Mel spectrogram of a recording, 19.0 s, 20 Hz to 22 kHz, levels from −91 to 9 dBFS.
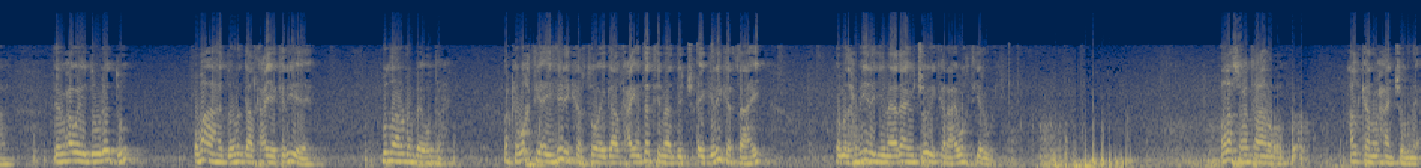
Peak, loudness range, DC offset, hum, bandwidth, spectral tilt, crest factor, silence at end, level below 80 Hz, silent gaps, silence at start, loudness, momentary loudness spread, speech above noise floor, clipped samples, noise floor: -8 dBFS; 3 LU; under 0.1%; none; 9.6 kHz; -7 dB/octave; 10 dB; 0 s; -34 dBFS; none; 0 s; -17 LUFS; 18 LU; 23 dB; under 0.1%; -38 dBFS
